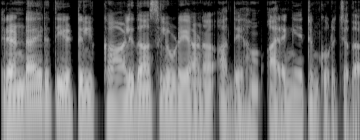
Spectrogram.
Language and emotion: Malayalam, neutral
